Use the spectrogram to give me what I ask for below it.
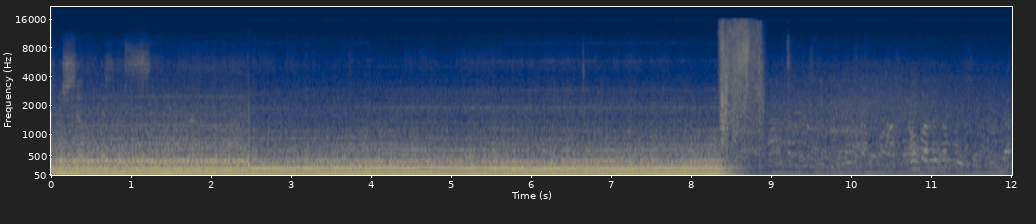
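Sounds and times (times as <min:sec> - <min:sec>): car engine droning: 0:00.0 - 0:08.4.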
